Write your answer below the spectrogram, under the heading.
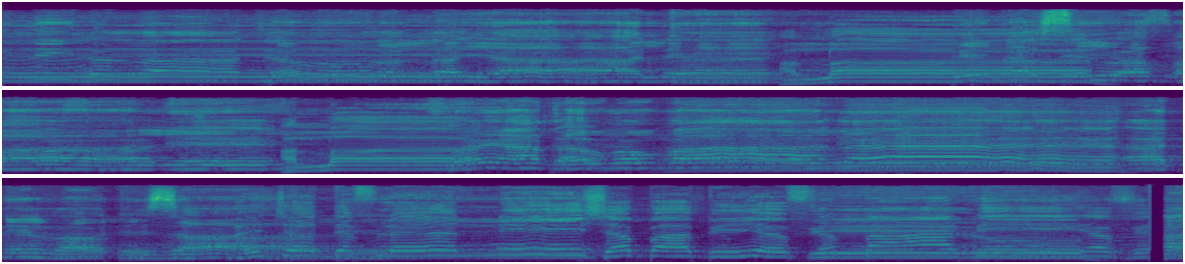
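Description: Male voices chanting Islamic devotional poetry in Arabic, drawn out and melismatic, with long wavering notes carried over a steady held low note.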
